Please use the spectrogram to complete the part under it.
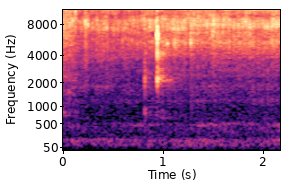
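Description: Chana dal and urad dal tempering in hot oil for a ginger pickle: a steady close sizzle of frying with one small sharp pop midway.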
